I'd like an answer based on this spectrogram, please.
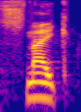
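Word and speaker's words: Sneek: answer sure yes it's a town called snake in the Netherlands oh okay it's actually spelled the snake is spelled SN e k and I actually did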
